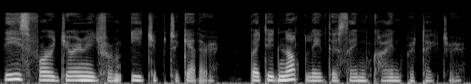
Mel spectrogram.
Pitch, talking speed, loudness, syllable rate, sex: 185 Hz, 165 wpm, -18 LUFS, 5.3 syllables/s, female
